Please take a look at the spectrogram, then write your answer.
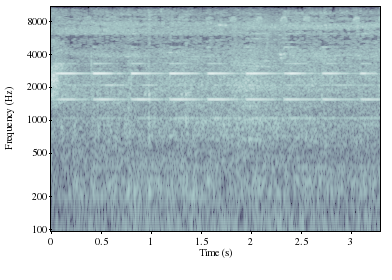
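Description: A train rumbles past up close, a steady heavy roar with low rolling noise and a faint high whine running throughout.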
